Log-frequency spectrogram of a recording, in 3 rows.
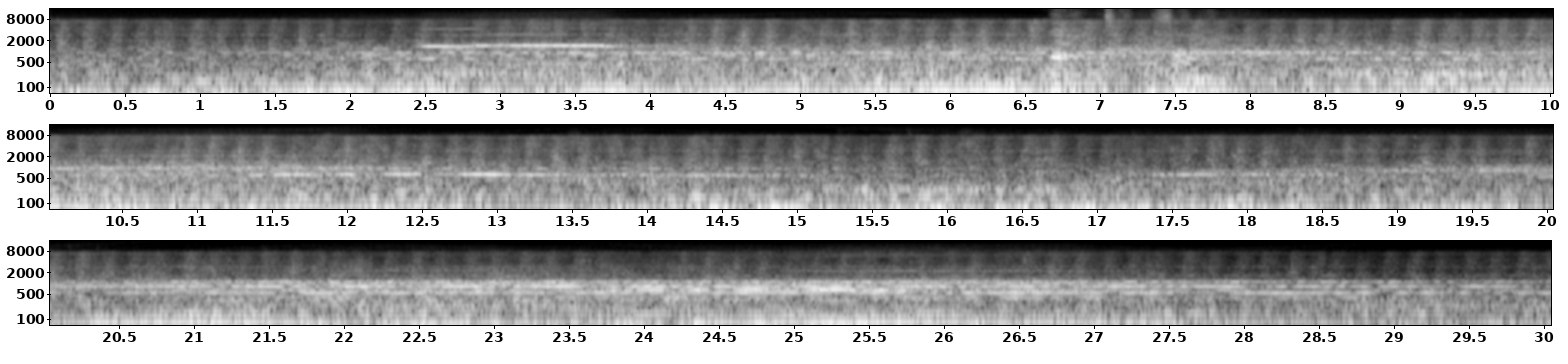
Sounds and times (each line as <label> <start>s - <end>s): Ambient music 0.0s - 30.0s
steam train running through the station 0.0s - 30.0s
Train whistle 2.1s - 5.2s
Whispering souls 6.6s - 8.6s
station announcements 6.7s - 8.2s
